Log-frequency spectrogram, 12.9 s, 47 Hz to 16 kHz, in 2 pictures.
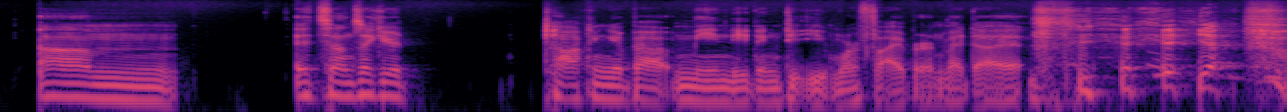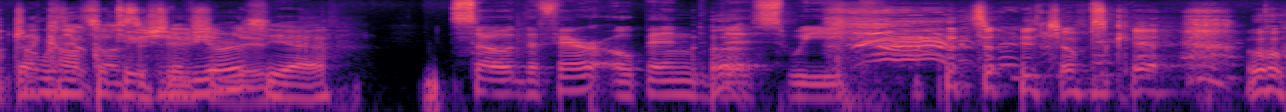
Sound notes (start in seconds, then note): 5.2 laughs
